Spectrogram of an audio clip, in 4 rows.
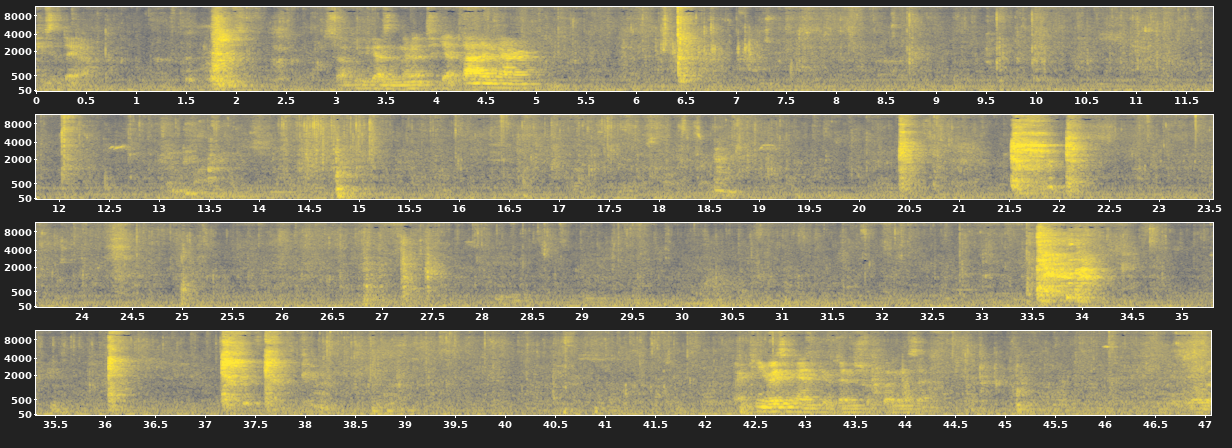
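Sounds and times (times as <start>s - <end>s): low room hum: 0.0s - 47.0s
person coughing: 1.5s - 2.3s, 21.5s - 22.4s, 33.4s - 34.4s, 36.0s - 36.3s, 37.2s - 38.1s.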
